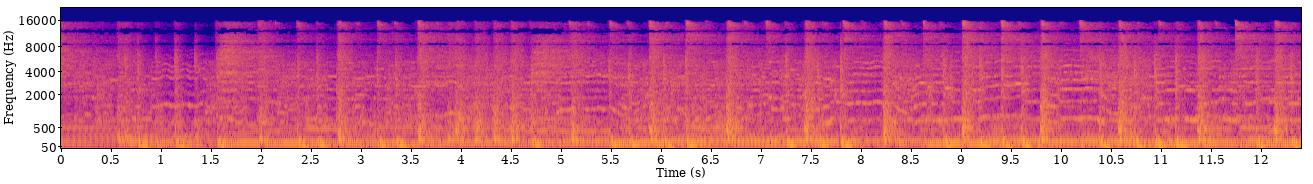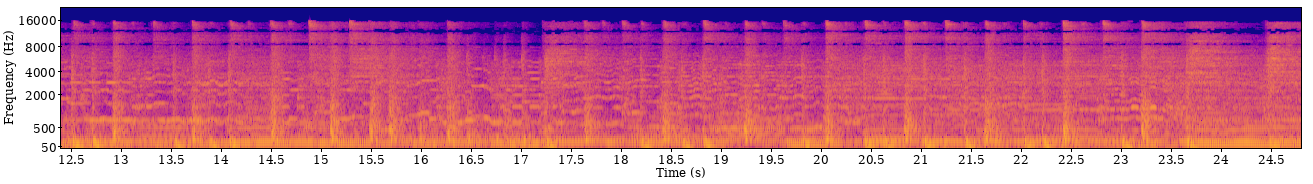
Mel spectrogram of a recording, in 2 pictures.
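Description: Live rock band playing a hair metal song: distorted electric guitars, bass guitar and a drum kit keeping a steady beat, loud throughout.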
